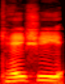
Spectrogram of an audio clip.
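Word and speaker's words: Keiichi: good you don't say just to correct Bailey's pronunciation it's keishi and uh hinamizawa Nick oh excuse me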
